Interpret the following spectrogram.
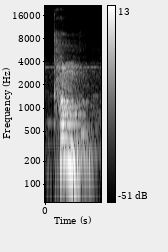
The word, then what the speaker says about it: thumb: थंब, अंगूठा, THUMB, थंब, बा नहीं बोलेंगे, थंब। इसका उच्चारण क्या होता है? थंब, बी नहीं बोला जाता, थंब।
